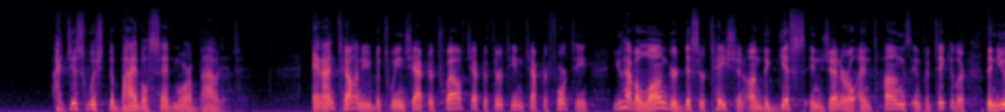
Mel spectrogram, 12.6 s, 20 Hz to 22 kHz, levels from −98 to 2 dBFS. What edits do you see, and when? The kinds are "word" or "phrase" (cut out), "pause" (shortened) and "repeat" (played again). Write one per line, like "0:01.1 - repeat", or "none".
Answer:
none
